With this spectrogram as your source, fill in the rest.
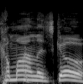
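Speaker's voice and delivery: hollered, high yell. Retelling urging the captain down the ladder, imitating own yelling. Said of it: "trying to yell at him".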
